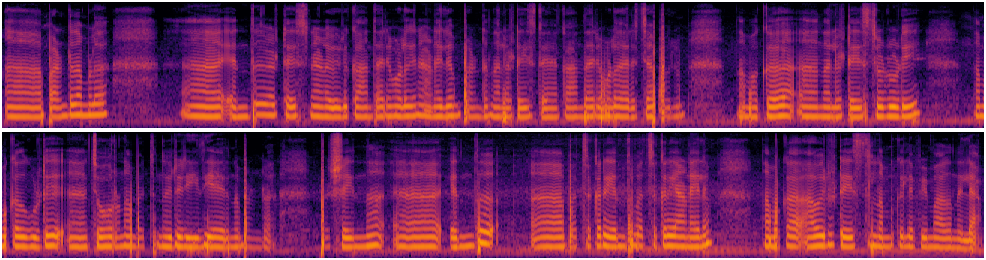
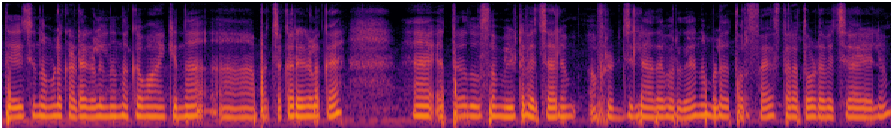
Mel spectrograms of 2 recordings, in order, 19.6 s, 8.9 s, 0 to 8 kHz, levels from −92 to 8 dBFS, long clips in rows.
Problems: none marked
